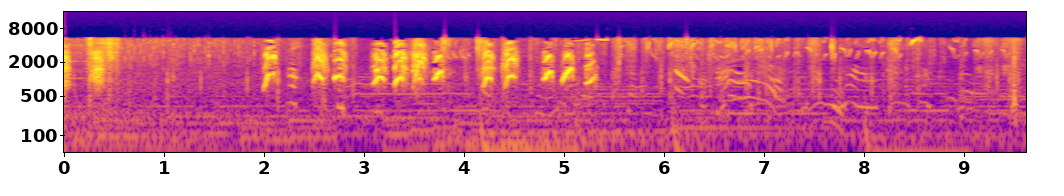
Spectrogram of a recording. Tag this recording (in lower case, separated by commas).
dog, yip, bow-wow, pets, music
